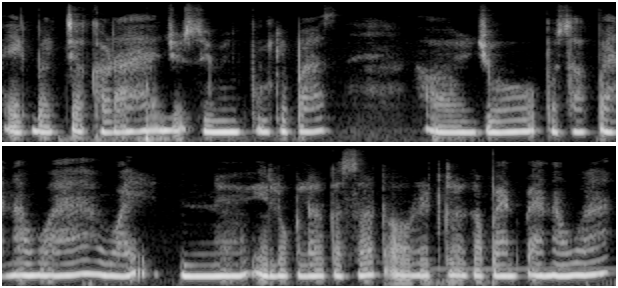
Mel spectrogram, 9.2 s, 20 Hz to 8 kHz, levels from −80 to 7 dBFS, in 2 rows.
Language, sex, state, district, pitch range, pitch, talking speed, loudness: Hindi, female, Jharkhand, Ranchi, 245-260 Hz, 250 Hz, 180 wpm, -13 LUFS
